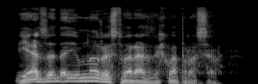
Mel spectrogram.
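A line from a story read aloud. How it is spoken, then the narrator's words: Cold smirk. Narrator (Russian): холодно усмехнулся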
